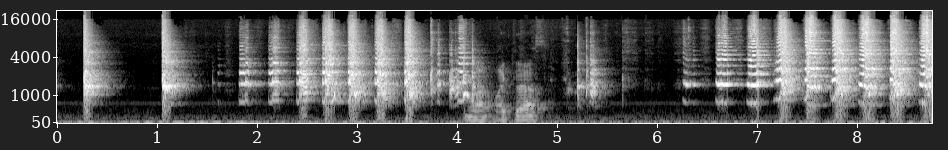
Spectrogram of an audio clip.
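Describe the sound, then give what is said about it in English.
A wooden box call, run backwards, produces loud, raspy turkey clucks: a couple of sharp single notes, then a quick rhythmic run of clucks, with a man briefly talking midway. “And if you want a cluck,”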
